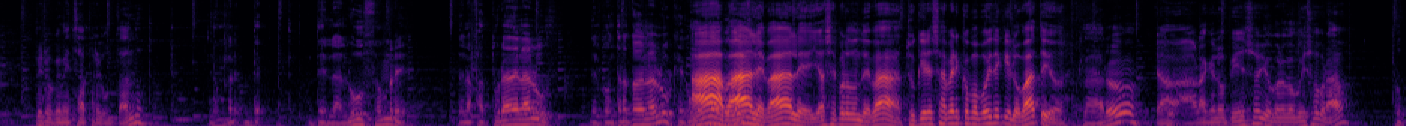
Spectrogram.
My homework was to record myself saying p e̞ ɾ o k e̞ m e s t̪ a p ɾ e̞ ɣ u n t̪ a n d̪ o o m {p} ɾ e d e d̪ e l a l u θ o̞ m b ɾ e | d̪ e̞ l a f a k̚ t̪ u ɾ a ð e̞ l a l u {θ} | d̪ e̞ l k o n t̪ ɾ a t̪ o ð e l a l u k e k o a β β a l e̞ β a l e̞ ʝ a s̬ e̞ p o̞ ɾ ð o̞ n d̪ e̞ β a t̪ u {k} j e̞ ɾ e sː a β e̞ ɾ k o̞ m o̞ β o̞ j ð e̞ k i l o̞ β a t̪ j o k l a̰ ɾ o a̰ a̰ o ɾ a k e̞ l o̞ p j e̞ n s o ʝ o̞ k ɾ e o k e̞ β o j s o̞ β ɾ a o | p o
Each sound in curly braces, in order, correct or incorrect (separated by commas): incorrect, correct, correct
